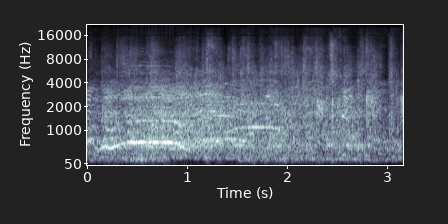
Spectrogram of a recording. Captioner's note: audience laughter; audience applause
